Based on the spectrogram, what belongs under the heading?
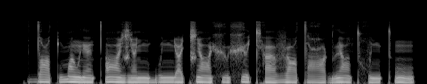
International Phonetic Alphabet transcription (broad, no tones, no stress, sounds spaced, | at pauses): dˤ æ tˤ m ũ ɾʲ æ̃ tʼ ɑ̃ ʑ ɑ̃ ɲ b u ɲ ɑ t͡ɕ ɑ̃ xʲ u xʲ ə cʰ a v æ tˤ ʕ ɑ ɡ lʲ æ̃ tˤ χʷ ə ɲ tʼ ũ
